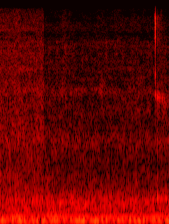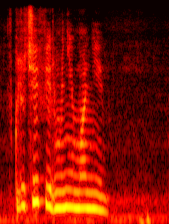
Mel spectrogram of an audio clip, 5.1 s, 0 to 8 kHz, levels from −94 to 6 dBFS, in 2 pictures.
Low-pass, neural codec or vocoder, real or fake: 7.2 kHz; codec, 16 kHz, 16 kbps, FreqCodec, smaller model; fake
